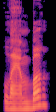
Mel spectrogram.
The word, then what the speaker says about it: lamb: Not thumba, not lamba, not klimba, but thumb, lamb, and climb.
